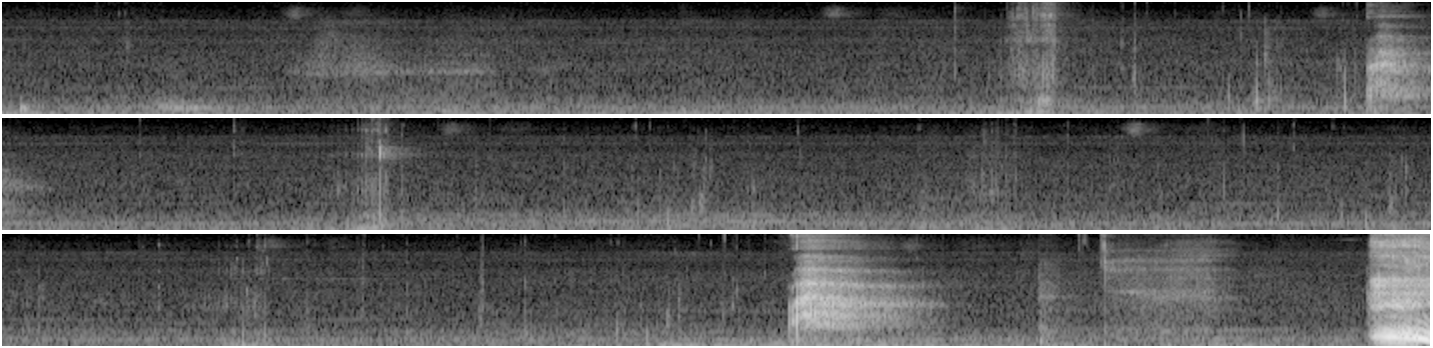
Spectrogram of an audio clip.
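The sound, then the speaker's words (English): A few quiet, short sips from a drink, spaced seconds apart with a low hum in the background, followed by a louder slurp and a breathy exhale near the end. “I'm gonna take my sip now.”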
